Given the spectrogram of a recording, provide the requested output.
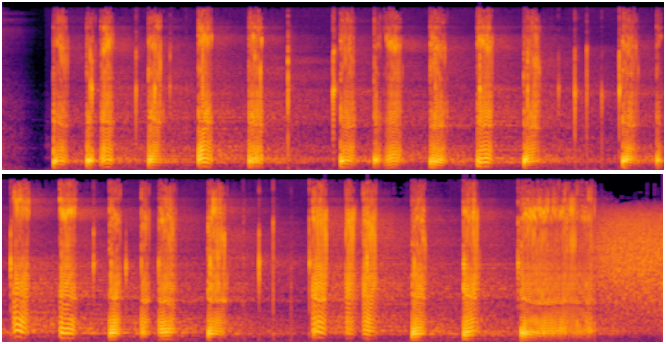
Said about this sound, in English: I will now do a song from a new album, …. The song is called ….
